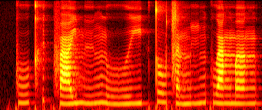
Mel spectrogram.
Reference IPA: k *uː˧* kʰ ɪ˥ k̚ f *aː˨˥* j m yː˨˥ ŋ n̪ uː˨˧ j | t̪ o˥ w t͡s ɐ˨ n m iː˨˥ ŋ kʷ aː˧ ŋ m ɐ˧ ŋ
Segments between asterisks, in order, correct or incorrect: incorrect, correct

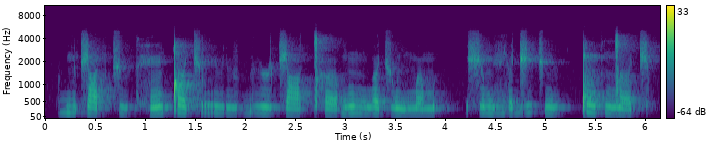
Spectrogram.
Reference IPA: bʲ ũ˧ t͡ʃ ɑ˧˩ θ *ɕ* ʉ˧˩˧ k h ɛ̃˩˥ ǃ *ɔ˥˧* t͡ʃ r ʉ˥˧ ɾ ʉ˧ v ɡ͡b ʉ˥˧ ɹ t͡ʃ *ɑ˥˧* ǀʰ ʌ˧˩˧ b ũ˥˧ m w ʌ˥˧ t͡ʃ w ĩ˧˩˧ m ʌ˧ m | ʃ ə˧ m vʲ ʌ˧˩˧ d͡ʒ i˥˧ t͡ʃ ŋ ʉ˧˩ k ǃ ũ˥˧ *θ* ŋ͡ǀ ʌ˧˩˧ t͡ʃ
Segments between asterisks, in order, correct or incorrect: incorrect, incorrect, incorrect, correct

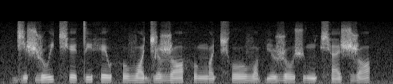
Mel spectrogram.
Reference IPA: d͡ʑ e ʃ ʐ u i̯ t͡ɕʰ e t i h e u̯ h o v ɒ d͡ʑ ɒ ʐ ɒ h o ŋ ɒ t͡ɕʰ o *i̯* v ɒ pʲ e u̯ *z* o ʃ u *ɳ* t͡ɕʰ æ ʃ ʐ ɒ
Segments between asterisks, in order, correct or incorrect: incorrect, incorrect, incorrect

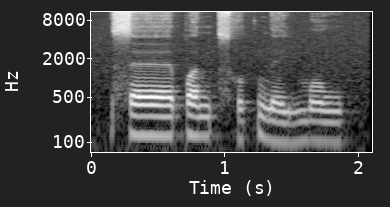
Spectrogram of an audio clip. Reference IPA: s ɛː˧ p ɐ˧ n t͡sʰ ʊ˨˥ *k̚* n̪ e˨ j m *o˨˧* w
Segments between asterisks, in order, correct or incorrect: correct, incorrect

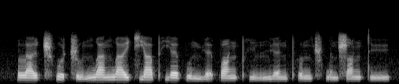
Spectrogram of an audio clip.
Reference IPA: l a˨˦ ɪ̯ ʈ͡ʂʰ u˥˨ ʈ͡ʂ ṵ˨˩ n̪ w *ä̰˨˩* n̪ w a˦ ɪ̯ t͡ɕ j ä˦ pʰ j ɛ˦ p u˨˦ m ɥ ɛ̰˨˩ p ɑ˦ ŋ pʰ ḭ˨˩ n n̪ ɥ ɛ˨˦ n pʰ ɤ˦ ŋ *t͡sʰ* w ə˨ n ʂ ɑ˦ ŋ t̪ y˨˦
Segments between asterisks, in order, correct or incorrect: incorrect, incorrect

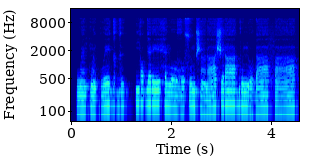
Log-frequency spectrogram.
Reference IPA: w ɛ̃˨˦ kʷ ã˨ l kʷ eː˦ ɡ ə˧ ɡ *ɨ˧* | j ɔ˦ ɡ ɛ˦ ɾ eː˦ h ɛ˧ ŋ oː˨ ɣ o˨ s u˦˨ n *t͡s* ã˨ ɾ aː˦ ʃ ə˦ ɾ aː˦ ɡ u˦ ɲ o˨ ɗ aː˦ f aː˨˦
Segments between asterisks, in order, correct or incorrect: correct, incorrect

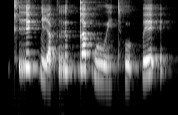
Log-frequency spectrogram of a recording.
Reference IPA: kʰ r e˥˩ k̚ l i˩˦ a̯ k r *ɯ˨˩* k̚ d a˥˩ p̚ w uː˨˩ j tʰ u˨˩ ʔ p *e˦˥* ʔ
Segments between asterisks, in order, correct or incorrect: incorrect, correct

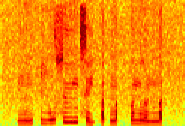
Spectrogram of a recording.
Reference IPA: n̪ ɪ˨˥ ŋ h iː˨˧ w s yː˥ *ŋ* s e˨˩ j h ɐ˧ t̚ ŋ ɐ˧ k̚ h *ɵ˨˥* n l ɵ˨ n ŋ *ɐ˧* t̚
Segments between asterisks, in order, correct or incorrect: correct, incorrect, correct

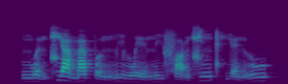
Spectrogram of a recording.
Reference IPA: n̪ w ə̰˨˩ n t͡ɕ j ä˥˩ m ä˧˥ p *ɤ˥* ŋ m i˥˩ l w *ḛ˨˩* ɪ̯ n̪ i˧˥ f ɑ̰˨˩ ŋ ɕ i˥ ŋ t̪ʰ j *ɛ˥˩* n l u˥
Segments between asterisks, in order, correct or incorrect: incorrect, correct, incorrect

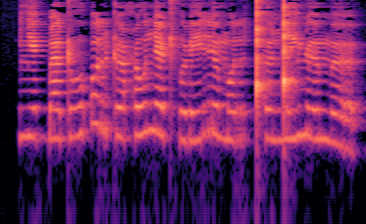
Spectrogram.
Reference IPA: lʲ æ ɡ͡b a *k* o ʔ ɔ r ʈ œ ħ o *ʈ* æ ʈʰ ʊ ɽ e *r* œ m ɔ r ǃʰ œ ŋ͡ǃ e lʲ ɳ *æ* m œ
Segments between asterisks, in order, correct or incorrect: incorrect, incorrect, correct, incorrect

